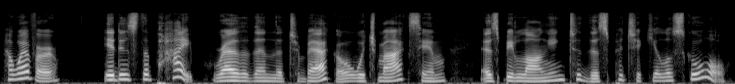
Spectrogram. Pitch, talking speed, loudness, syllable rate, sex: 185 Hz, 145 wpm, -19 LUFS, 4.4 syllables/s, female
